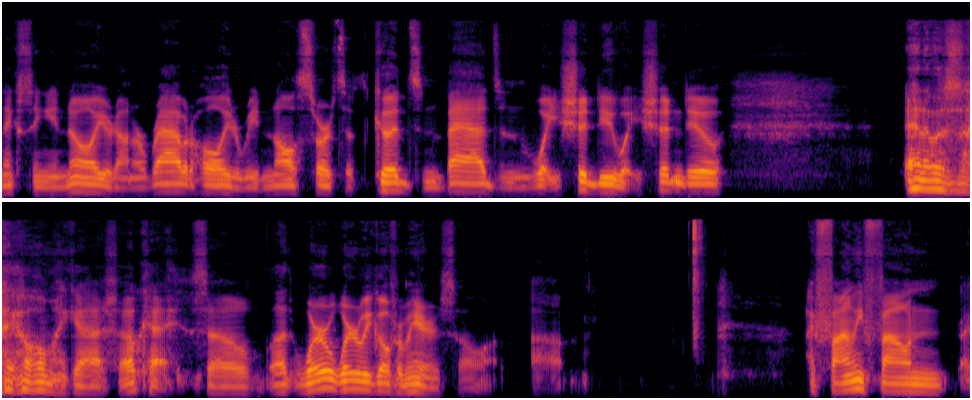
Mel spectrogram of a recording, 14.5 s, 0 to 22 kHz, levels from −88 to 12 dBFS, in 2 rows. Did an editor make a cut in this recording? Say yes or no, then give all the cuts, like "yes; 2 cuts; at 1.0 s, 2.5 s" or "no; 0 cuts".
no; 0 cuts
